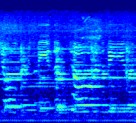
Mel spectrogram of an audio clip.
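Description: Electronic plush toy puppy singing a song in a synthesized voice with a backing tune.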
